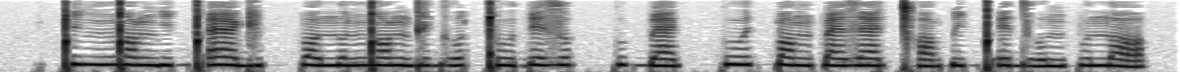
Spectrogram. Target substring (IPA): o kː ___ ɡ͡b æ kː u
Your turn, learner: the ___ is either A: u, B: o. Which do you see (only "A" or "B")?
A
